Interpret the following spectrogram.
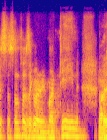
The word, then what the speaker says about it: Martin: I live in Costa Rica, so sometimes I go to Martin.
